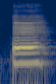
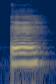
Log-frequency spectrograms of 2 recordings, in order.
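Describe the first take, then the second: No difference in how they are said.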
